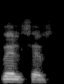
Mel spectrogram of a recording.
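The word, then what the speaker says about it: Welser: En alguna parte en que se hable de los belcers, ah, se pronuncia así, los Belcer, eh, que era una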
